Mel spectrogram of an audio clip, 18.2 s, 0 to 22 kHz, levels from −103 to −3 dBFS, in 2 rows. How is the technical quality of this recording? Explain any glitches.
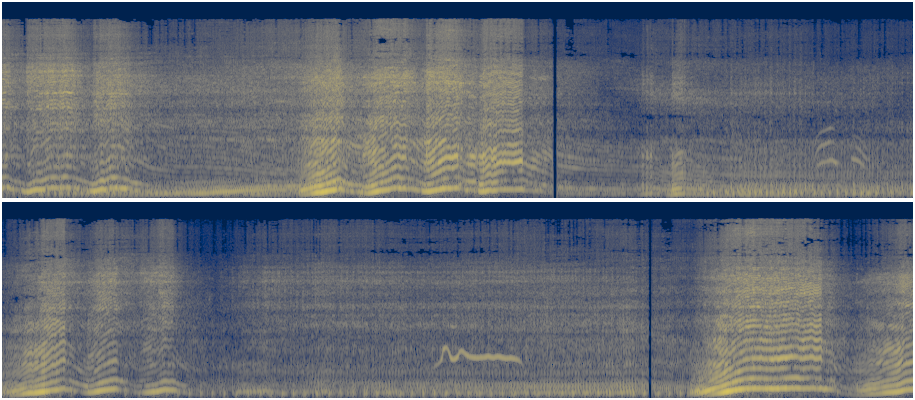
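The recording has two brief dropouts, both from a gap at a join of encoded pieces. The audio was encoded in separate sections and joined without trimming, so the leading silence each encoder run adds and the padding in its final frame both remain at the seam. That opens a hole of about 45 ms at 5.51 s and about 36 ms at 15.57 s, with edges smeared by the codec, after which the sound resumes exactly where it broke off.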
